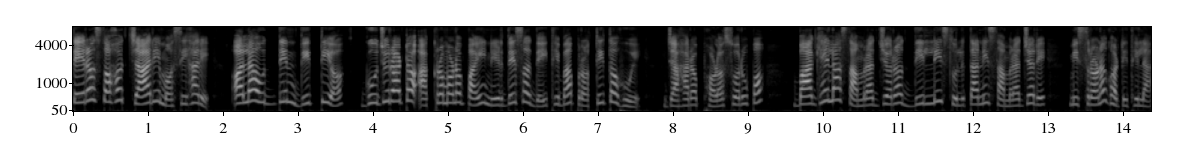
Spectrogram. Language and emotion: Odia, neutral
